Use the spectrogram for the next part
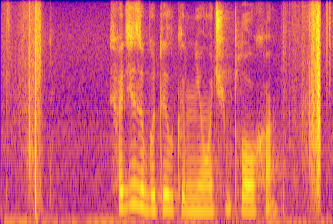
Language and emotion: Russian, sad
